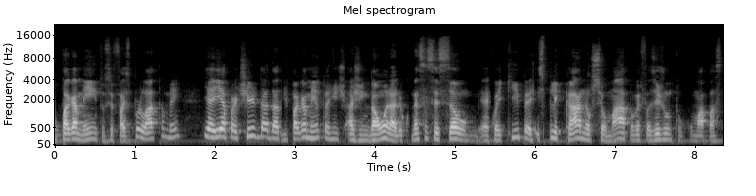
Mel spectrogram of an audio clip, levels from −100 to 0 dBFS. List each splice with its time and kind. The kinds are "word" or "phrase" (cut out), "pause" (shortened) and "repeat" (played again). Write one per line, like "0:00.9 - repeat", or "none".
0:02.8 - word
0:03.6 - word
0:04.4 - word
0:05.4 - word
0:06.0 - phrase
